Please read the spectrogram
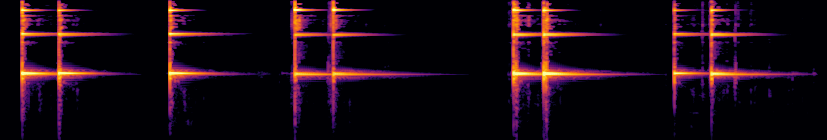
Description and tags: small cowbell single hits.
